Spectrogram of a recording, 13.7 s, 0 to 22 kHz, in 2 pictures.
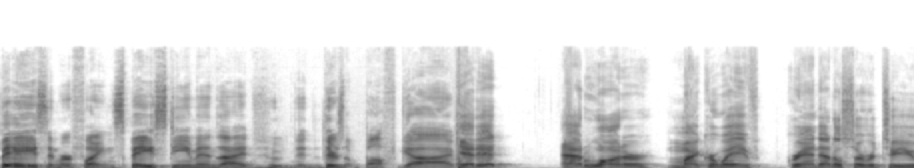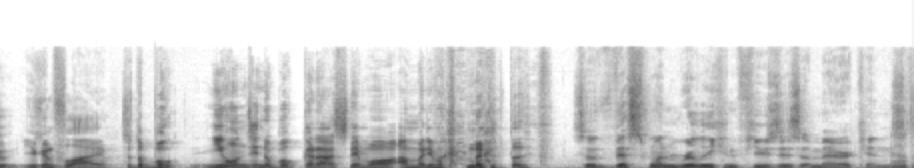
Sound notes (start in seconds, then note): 1.6 stammers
